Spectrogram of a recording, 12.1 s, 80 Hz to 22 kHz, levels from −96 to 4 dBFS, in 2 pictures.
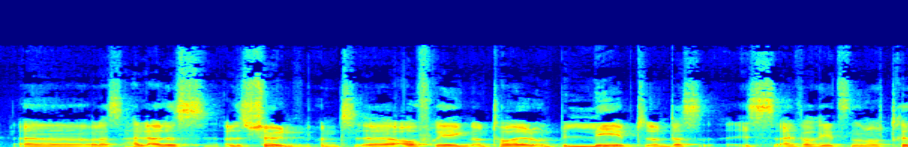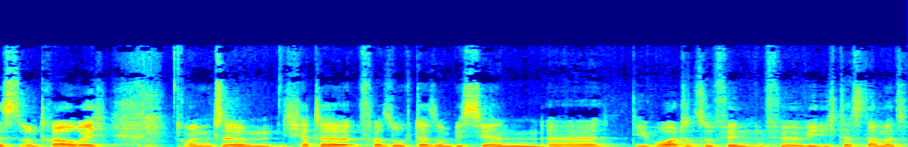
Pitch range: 115-135 Hz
